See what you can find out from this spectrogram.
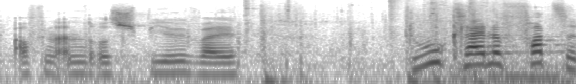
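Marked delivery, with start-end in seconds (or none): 2.1-2.9 sudden furious snap at the screen; angry outburst. Real, not acted. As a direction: blurt it out in rage.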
